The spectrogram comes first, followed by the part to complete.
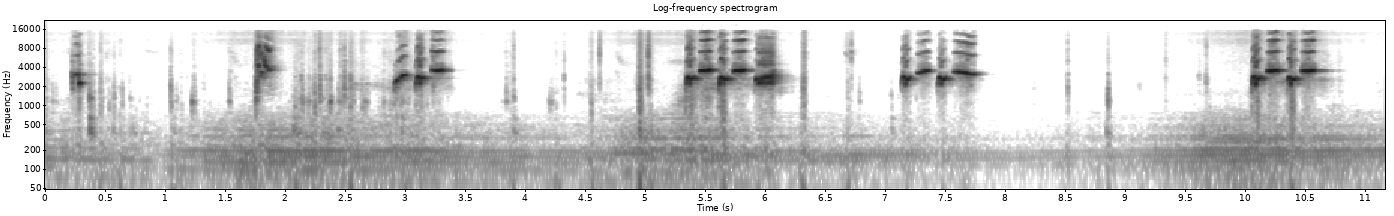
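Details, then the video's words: Male Asian pied starling in varied song, played to lure birds: scattered short groups of sharp whistled and buzzy notes separated by pauses, over a low hum of background noise. "JALAK SUREN JANTAN GACOR BERVAREASI"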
